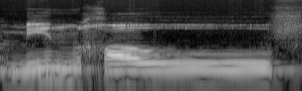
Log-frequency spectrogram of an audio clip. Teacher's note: من پر اظہار ہوگا، یعنی غنہ نہیں کریں گے۔ خوف، خا کو موٹا کریں گے تو مد لین عارض ہوگی، یعنی تین الف کھینچ کر پڑھیں گے۔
